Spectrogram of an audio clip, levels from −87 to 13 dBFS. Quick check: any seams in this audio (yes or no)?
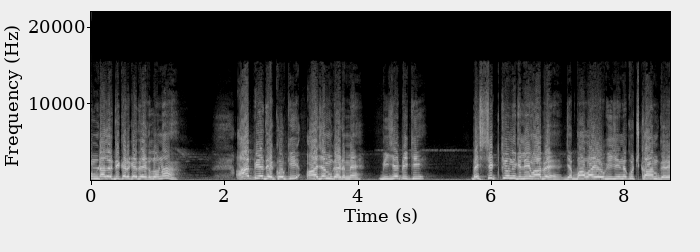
no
